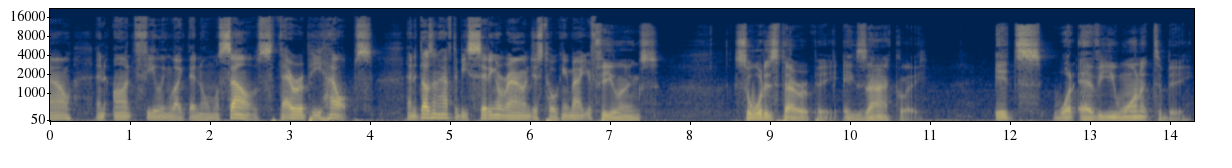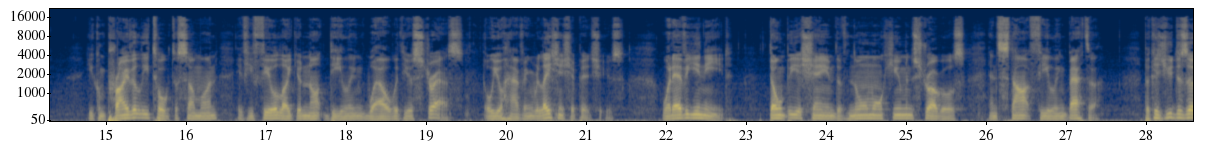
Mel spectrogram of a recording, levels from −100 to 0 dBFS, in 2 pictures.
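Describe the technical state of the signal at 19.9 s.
At 19.9 s the speech signal is intact, with no audible technical fault at that moment.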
